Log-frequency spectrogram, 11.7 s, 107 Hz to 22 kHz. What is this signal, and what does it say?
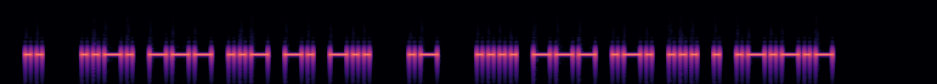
Morse code, heard as a keyed tone, about 17 wpm, 700 Hz. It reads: I FOUND A HORSE.
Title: Sentences from Top 1000 Words - Review Part 1 - 17wpm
